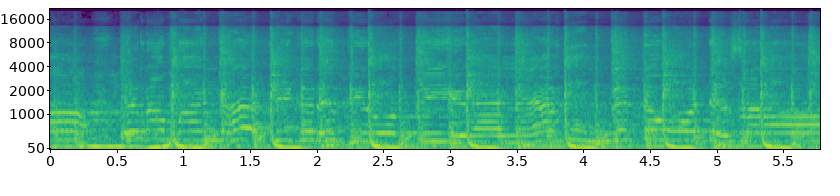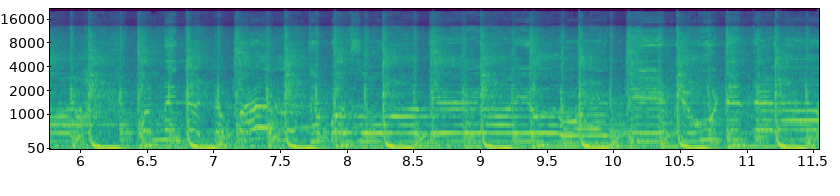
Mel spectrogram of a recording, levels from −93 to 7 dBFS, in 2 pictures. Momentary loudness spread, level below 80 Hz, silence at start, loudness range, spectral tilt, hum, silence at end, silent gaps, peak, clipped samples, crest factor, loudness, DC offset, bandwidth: 2 LU; -16 dBFS; 0 s; 1 LU; -4.5 dB/octave; none; 0 s; none; 0 dBFS; under 0.1%; 10 dB; -11 LUFS; under 0.1%; over 20 kHz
